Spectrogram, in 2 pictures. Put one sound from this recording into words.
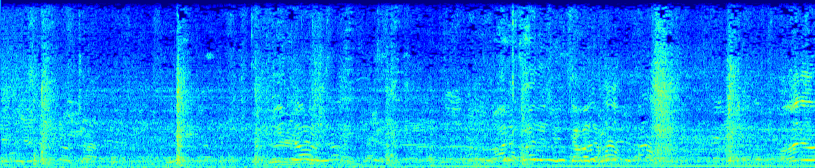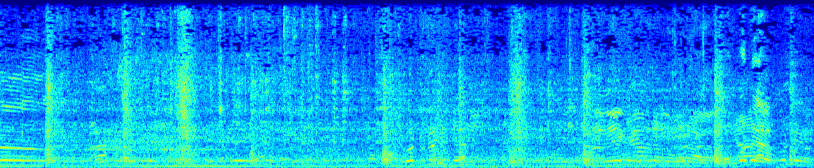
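A train engine idles with a steady low hum.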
